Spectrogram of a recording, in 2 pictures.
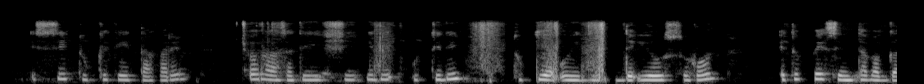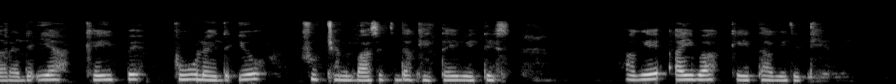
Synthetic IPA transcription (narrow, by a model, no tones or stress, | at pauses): ʔɪsːɪt̪ʊkːɛke̞ːt̪ːaːkɐɾɛn | t͡ʃʼɔɾaːsɐt̪ɪʃiːkʼːɪd̪ɪʊt̪ːɪd̪ɪt̪ʊkːɪjɐʔʊjd̪ɪd̪ɛʔɪjosɔfɔn | ʔɛt̪ʊpːɛsɪnt̪ːɐbɐɡːaːɾɐd̪ɛʔɪjɐkʰɛjpːɛ | puːlɐjd̪ɛʔɪjɔ | ʃʊt͡ʃːɐnbaːsɛt̪ːɪd̪ɐke̞ːt̪ːɐjbe̞ːt̪ːe̞ːs | hɐɡe̞ːɐjbɐke̞ːt̪ːaːɡe̞ːt̪ɛt̪ːɪ̥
